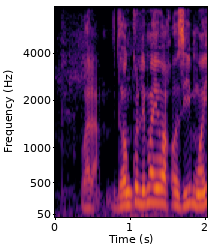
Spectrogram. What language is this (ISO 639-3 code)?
wol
